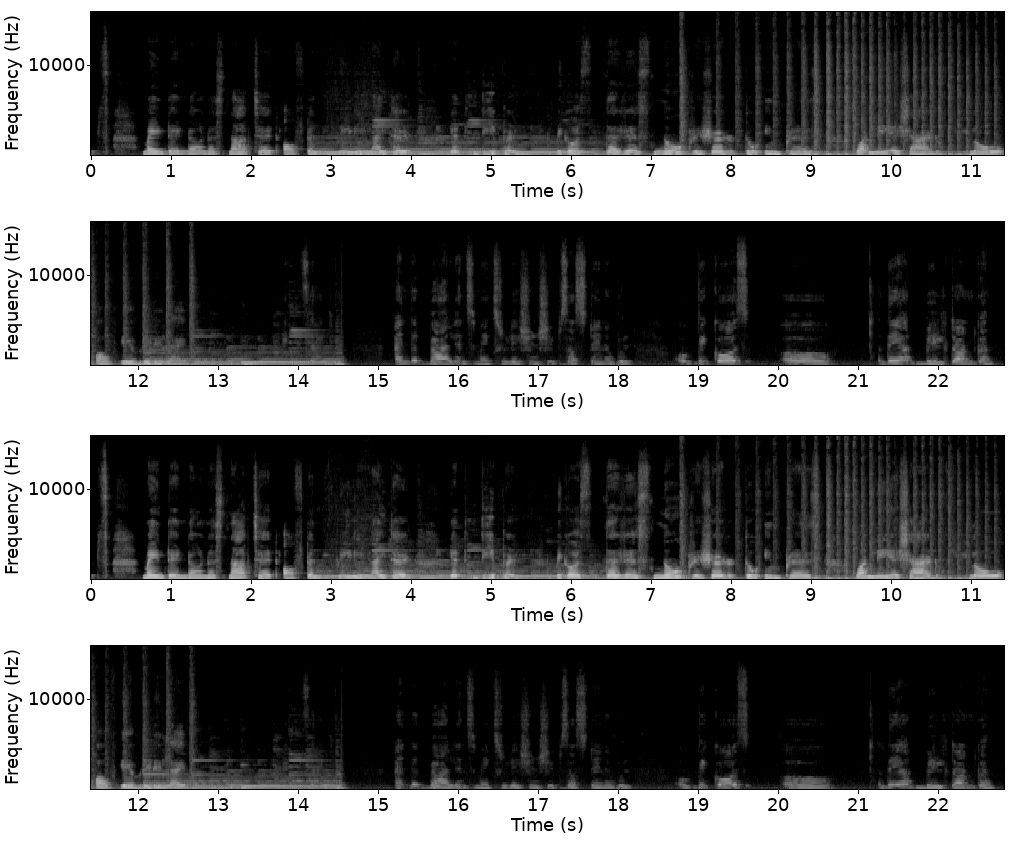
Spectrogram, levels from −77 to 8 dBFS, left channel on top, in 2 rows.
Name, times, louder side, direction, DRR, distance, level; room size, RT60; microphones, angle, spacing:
voice 1, 0.0-5.4 5.8-10.6 11.0-12.6, right 3 dB, 45° right, 0.5 m, -23 dB
sound 1, 2.7-14.5, left 1 dB, 10° right, 1.0 m, -34 dB
Thump thud, 7.4-12.9, equal, 10° left, 0.5 m, -37 dB
voice 2, 13.8-14.6 15.2-18.2 18.4-19.6 20.0-20.7 21.3-22.7, left 3 dB, 45° left, 0.8 m, -37 dB
2.2 x 2.1 x 2.7 m
head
